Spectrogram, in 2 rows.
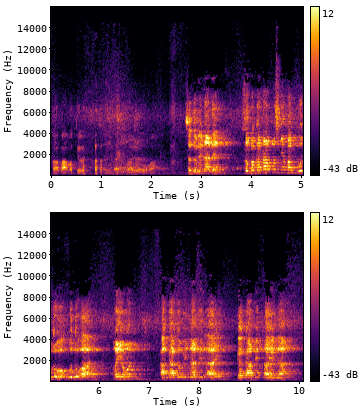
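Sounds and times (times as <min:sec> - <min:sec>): man speaking: 0:00.0 - 0:10.0
steady hiss: 0:00.0 - 0:10.0.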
